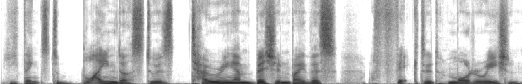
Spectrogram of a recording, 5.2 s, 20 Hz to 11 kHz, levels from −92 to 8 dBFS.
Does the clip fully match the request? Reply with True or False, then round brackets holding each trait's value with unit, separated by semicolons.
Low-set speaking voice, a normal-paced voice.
True (125 Hz; 150 wpm)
